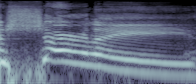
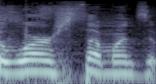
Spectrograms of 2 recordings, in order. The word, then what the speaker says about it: Shireys: I was like, "Welcome the Shirleys," and she was like, we get that.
